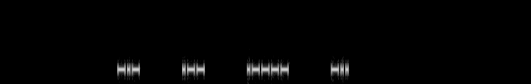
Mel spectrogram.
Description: Morse code, heard as a keyed tone, about 47 wpm, spaced as for 17 wpm, 700 Hz. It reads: KW1D
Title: USA Call Signs - 6x Character Spacing - 50wpm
